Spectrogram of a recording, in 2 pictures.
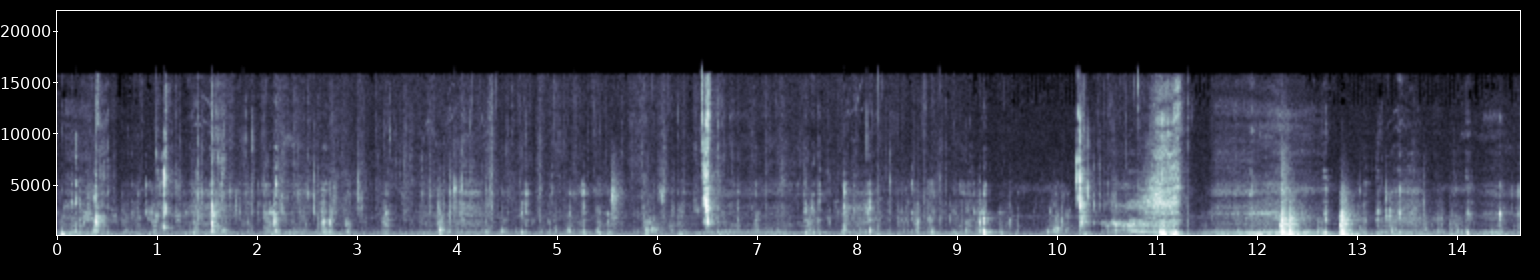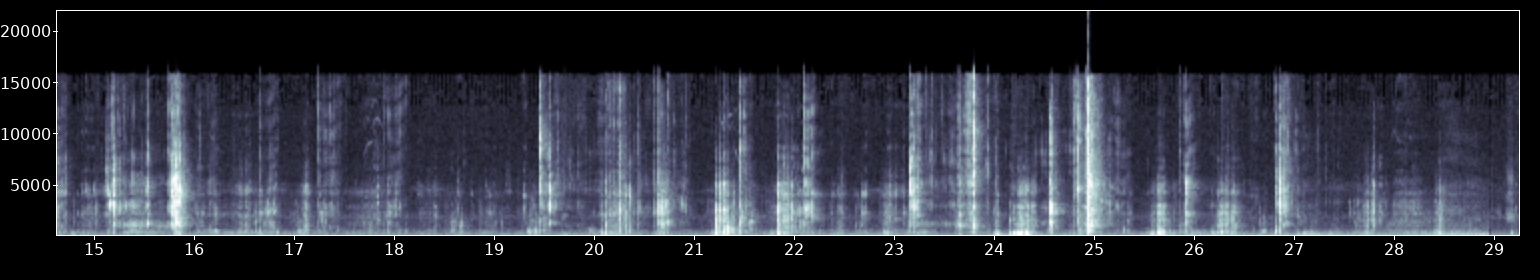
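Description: Close-up eating sounds: a man chewing and biting into puri and chicken curry, with irregular sharp crunching clicks and wet mouth sounds, a few louder bites near the middle and toward the end.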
